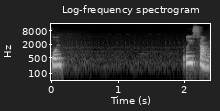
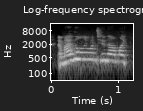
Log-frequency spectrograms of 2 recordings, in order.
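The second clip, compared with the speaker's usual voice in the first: high excited suggestion; 8 semitones higher, faster than usual. Real, not acted. Excited plea to viewers.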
